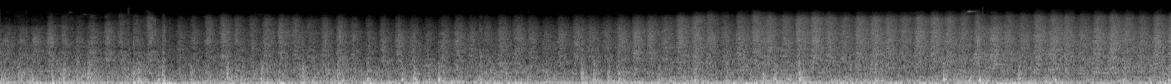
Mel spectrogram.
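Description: Cumbres & Toltec narrow-gauge train rolling along the track, heard from its open gondola car: a steady rumble with the rattle and clickety-clack of the wheels and car.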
